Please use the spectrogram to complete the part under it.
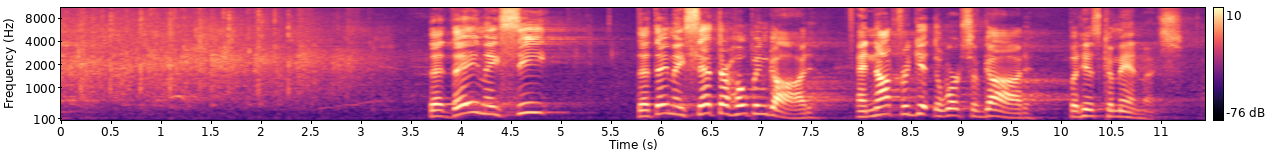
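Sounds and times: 
audience applauding for children: 0.0 - 3.2
speech: 3.7 - 4.9, 5.8 - 11.2.

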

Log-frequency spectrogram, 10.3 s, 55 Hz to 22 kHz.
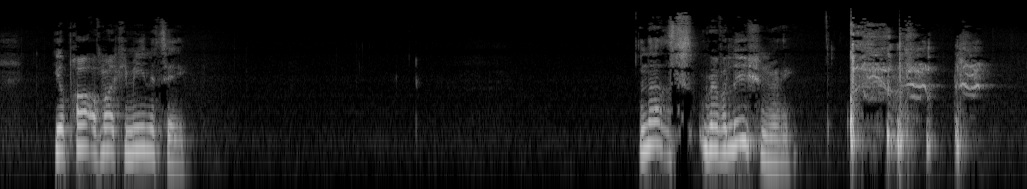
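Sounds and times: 
speech: 0.5 - 1.9, 6.4 - 8.0
loud rasping cough: 8.5 - 10.0.

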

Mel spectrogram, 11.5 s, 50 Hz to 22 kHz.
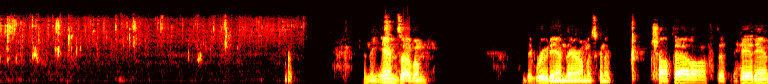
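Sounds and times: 
tap water running over carrots being washed: 0.0 - 4.7
speech: 5.5 - 6.5, 7.9 - 9.3, 9.9 - 11.5.

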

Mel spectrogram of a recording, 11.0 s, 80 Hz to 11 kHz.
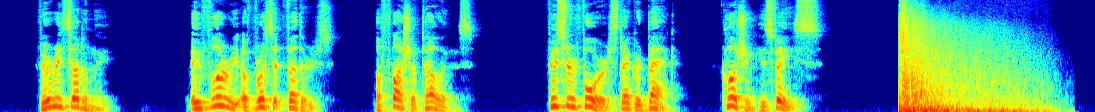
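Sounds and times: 
speech: 0.4 - 1.2, 1.9 - 4.8, 5.5 - 8.2
cannon blast with deep booming roar: 9.0 - 10.7.

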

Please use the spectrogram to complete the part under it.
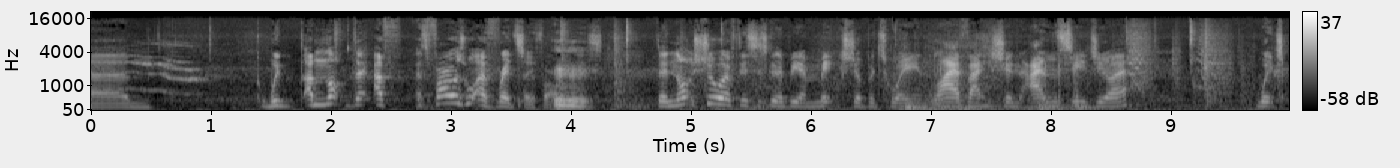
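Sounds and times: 
cat meowing: 0.1 - 1.0
speech: 1.4 - 8.9, 9.7 - 9.9.

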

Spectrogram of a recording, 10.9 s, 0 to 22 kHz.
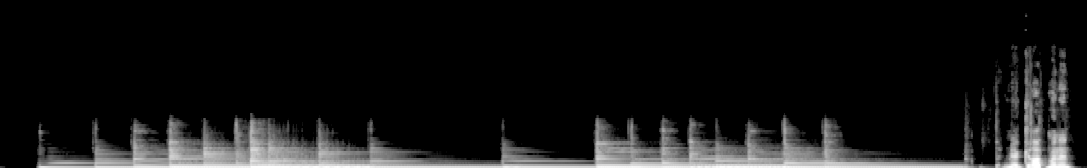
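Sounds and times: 
virtual electric guitar plugin playing a clean melody: 0.4 - 9.8
speech: 10.2 - 10.8.

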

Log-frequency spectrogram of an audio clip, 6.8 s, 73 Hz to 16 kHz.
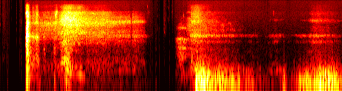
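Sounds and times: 
group breathing deeply together: 0.6 - 3.0, 3.6 - 4.9, 5.5 - 6.8.

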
